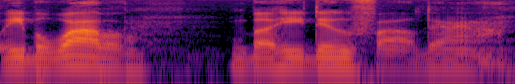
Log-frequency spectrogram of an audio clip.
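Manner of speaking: put-on slow, drawling Cajun accent. Retelling what a man says, quoting his line in a cajun accent. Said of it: "in a Cajun accent".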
